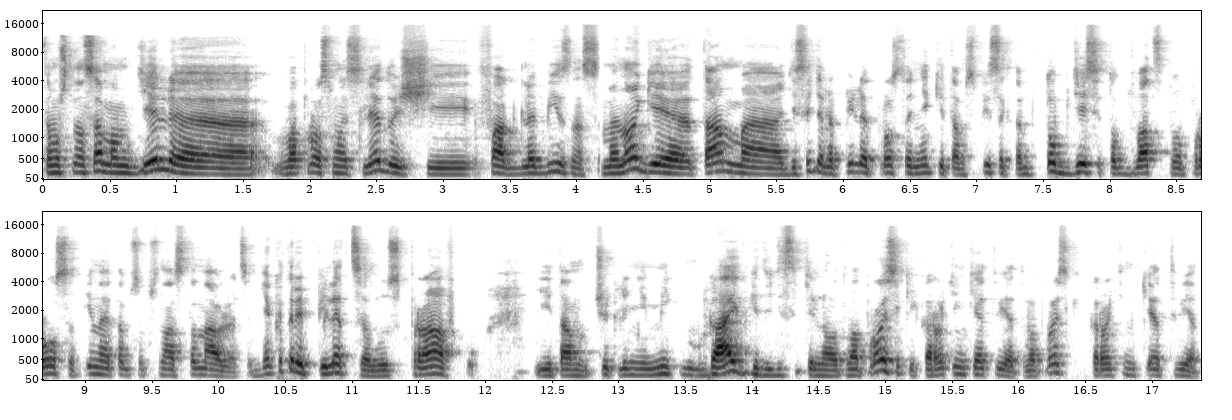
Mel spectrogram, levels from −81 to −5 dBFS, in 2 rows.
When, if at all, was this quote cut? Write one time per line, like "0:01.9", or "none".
0:04.2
